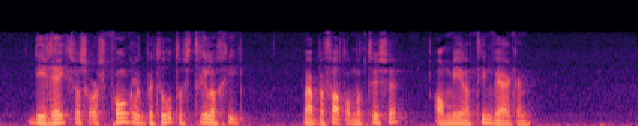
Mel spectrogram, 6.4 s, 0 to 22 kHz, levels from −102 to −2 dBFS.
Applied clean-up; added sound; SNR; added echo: none; none; none; none.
